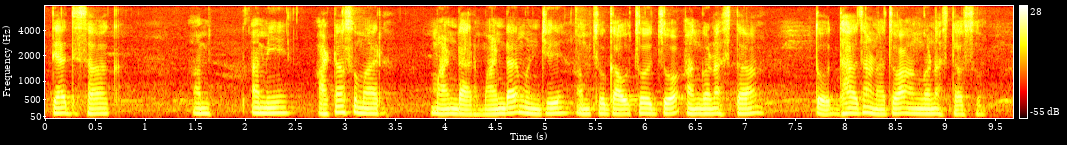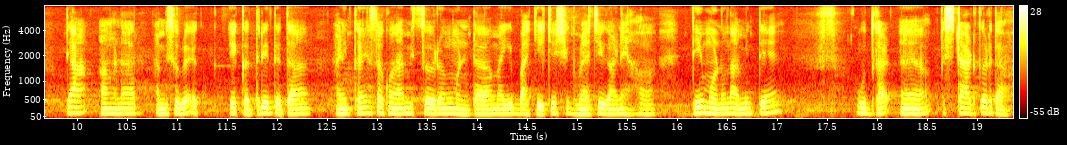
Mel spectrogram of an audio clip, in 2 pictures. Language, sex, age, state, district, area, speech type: Goan Konkani, male, 18-30, Goa, Canacona, rural, spontaneous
